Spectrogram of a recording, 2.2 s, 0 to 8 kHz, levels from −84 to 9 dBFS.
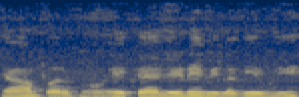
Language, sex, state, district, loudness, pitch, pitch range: Hindi, male, Haryana, Charkhi Dadri, -14 LUFS, 135 Hz, 130-145 Hz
